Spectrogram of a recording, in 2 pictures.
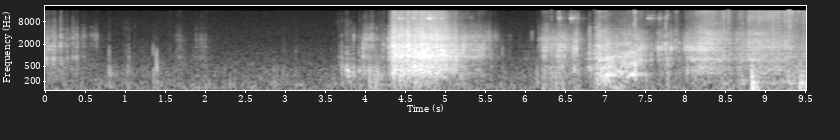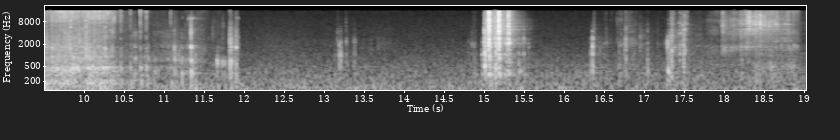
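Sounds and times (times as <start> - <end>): beads pouring into tray: 4.0 - 11.4, 17.9 - 19.0.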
